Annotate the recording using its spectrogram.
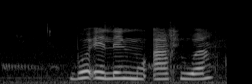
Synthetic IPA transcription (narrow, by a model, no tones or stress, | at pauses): boʔɪleŋ̩mʊʔaχiwa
